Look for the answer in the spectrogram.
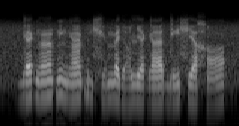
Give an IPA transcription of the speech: ɡɛ ɡə̃ː ɓĩɡæ̃ ɓi̤xʲə̤ mɛɾʲɑ̤ lʲæɡæ di xʲɛχɑ̃

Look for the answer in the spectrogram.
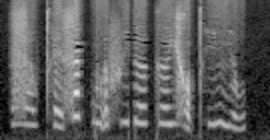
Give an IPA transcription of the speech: za̤˨˩wt̪ʰɛ˧˩sa˦˥k̚ ɓṵ˧˨ə̯ fi˧ɗəː˧kəː˧jɣɔ̰˧˨ t̪ʰi˨˦ɲə˧˩˨w

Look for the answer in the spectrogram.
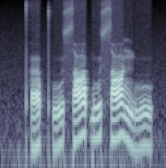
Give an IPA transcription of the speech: pʰʌ˩˧˩pʰu˩˧˩ sɑ˧˥˧ɓu˧˥˧sɑ˧˥˧ ŋu˩˧˩

